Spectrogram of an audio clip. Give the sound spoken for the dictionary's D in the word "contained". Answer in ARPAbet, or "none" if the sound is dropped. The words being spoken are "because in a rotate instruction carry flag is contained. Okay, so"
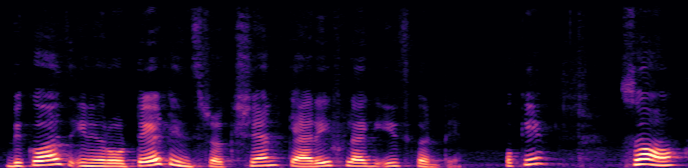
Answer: none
